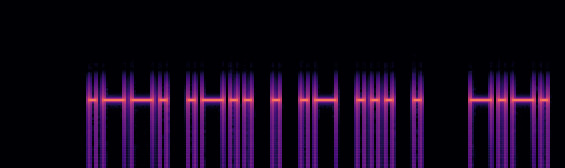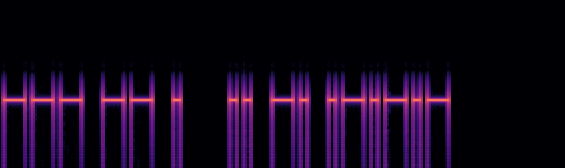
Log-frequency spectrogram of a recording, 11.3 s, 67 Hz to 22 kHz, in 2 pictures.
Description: Morse code, heard as a keyed tone, about 17 wpm, 700 Hz. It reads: PLEASE COME IN.
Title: Sentences from Top 1500 Words 17wpm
